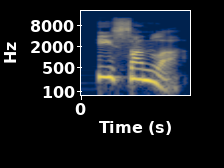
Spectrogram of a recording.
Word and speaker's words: Kisunla: I think this is how you say it. Kisunla. – Kisunla. Okay, Kisunla. Yes. It's K-I-S-U-N-L-A.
